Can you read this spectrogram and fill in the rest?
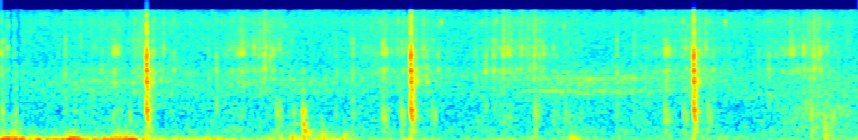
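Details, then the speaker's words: Libelle glider fin, microphone against fin side: irregular dry creaks each time fin top is pushed, known broken fin structure working inside. "right i can hear it creaking so we've got this we've got this microphone against the side here let's see if we can record the the creaking"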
